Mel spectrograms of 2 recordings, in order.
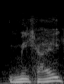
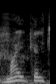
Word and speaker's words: Michael: que es donde está recluido Mijael Schumacher así, es la pronunciación eh, original en alemán. – Ah, Michael Schumacher, eh, eh, se dice en inglés.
